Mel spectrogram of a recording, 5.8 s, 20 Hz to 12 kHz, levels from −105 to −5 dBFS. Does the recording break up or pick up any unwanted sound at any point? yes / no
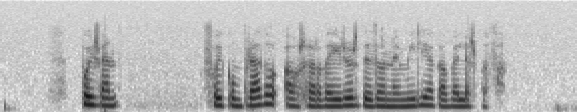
no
